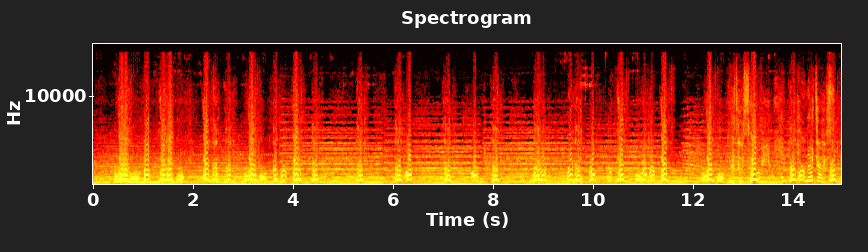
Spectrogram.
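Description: A dog barking over and over, several barks a second, above a low, sustained drone of film-score music.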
